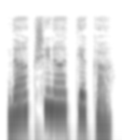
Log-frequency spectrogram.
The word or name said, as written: ದಾಕ್ಷಿಣಾತ್ಯಕ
